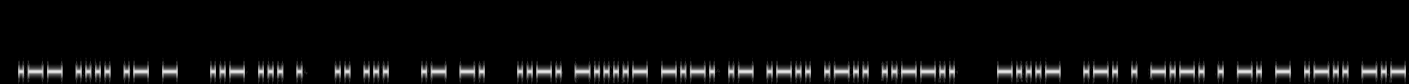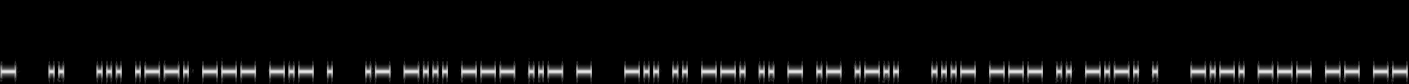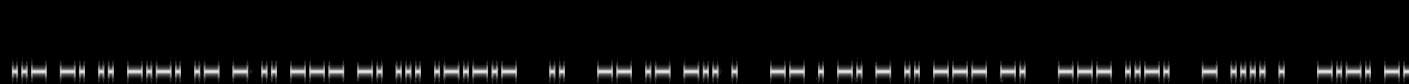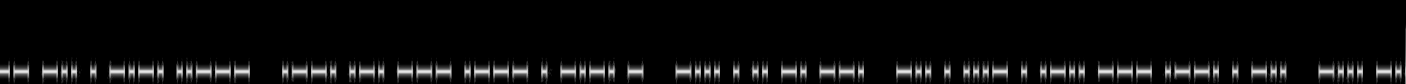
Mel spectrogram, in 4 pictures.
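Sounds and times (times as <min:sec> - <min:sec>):
morse code beeps: 0:00.2 - 0:56.3.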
